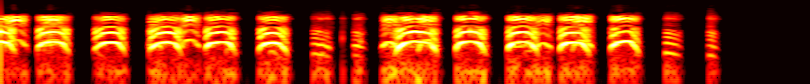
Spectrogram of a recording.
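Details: Lure sound for crakes: rapid series of squeaky, arched notes with strong overtones, about four each second, a few softer notes mixed in, then fading out into silence.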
